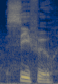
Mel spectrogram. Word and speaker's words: Sifu: this is but it's is it sifu or saifu sifu is how they pronounce it i can remember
